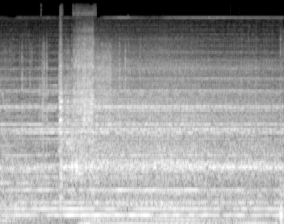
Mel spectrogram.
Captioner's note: engine revs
